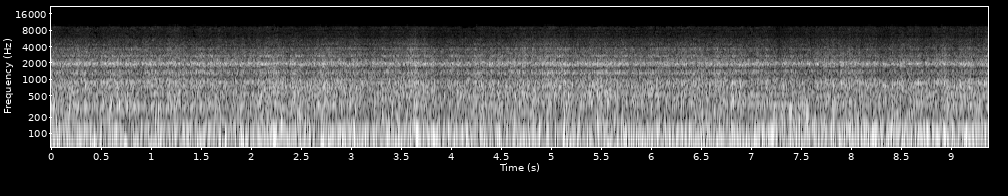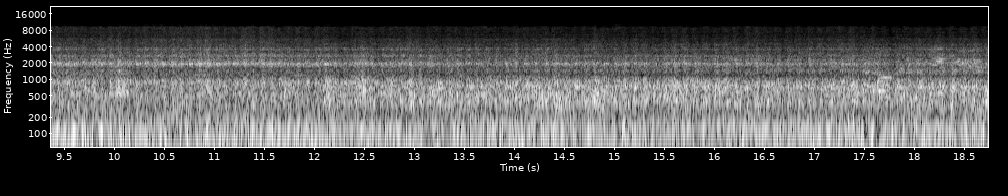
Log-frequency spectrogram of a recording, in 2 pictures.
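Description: Onboard running sound of a Keikyu 2000 series four-car set with field-chopper control, travelling at speed: a steady rumble of wheels on rail and traction motors, with a faint steady high tone. The wheels have flat spots.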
